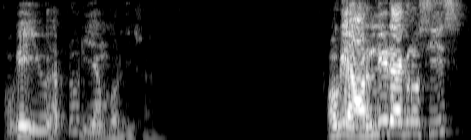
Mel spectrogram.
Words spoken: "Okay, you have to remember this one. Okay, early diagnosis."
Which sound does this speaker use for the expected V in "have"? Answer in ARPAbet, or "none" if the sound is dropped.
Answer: B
